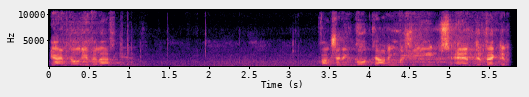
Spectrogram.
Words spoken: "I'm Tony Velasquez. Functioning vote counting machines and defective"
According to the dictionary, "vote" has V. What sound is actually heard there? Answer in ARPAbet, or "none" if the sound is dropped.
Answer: B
